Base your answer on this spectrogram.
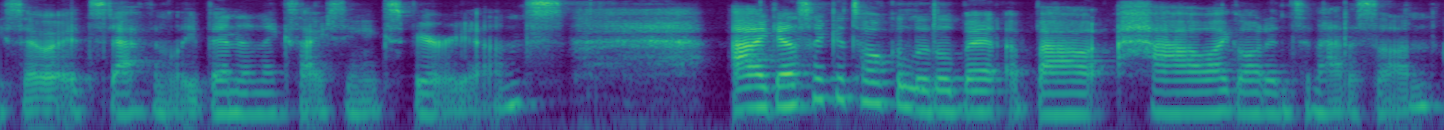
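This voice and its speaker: Over a quiet background, a woman with a fairly low pitch and a somewhat breathy voice speaks at a fairly quick pace with fairly even intonation. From Trinidad. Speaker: medical student. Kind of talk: casual personal story.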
